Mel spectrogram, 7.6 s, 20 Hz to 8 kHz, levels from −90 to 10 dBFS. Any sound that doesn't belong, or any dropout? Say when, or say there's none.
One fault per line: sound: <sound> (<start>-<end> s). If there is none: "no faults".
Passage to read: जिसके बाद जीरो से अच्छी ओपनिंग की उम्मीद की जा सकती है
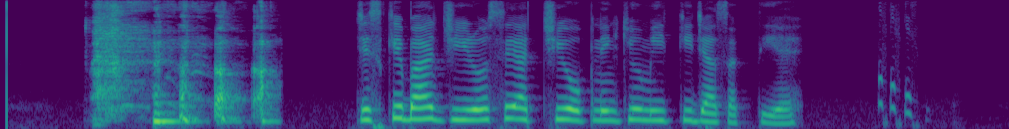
sound: laugh (0.6-2.1 s)
sound: chirp (6.6-7.0 s)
